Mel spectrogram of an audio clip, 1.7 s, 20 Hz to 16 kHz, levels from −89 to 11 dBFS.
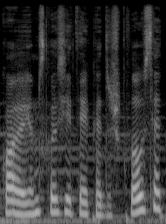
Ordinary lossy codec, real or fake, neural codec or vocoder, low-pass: AAC, 96 kbps; fake; vocoder, 44.1 kHz, 128 mel bands, Pupu-Vocoder; 14.4 kHz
